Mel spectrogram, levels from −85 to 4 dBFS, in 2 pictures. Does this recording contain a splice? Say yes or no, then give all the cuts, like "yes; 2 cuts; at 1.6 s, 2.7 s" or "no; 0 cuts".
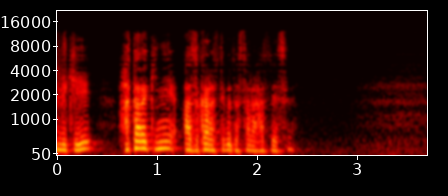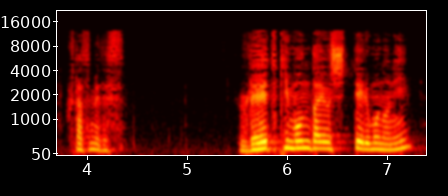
no; 0 cuts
